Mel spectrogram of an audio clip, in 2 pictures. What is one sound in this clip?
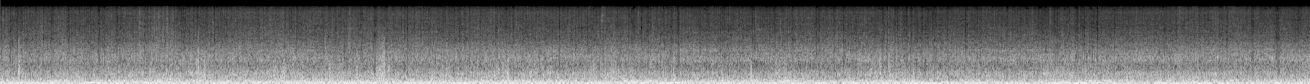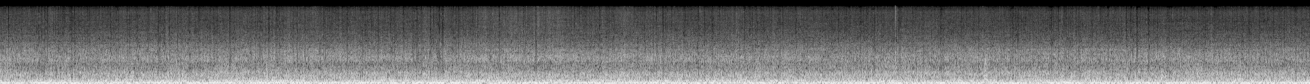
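Wind buffets loudly against the open window.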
